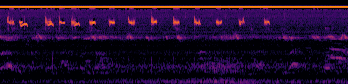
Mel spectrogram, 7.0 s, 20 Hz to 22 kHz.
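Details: Eurasian blue tit at a garden nest box on 19 May 2019, in real time, with a feeder stocked with waxworms nearby. A fast, even run of thin, very high notes repeats over a low rumbling background.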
